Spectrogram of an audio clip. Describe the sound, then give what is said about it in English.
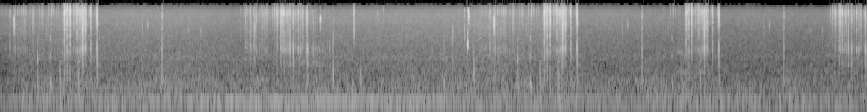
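Crisp crunching and tearing as a snail eats a piece of lettuce, recorded in an anechoic chamber: short bursts of bites recur every second or two over a faint, steady background, with no voices. “Believe it or not, that's the sound of a snail chowing down on a piece of lettuce.”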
